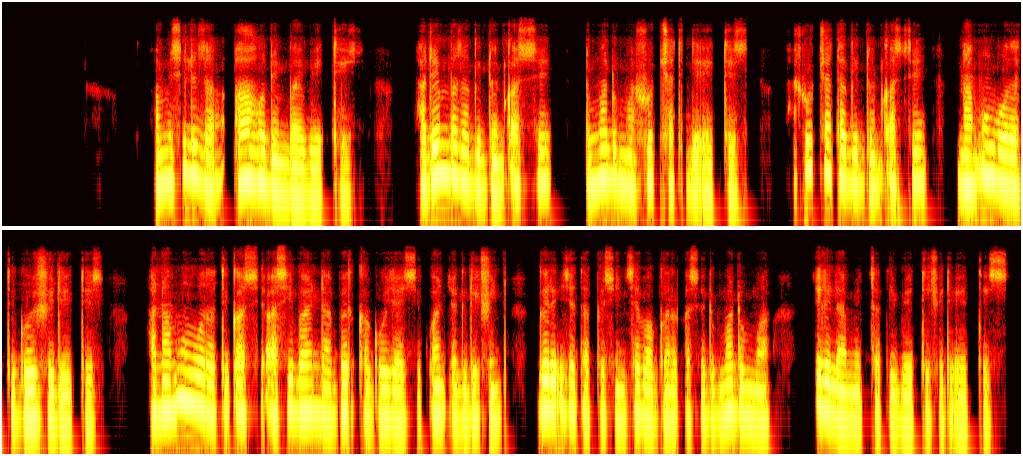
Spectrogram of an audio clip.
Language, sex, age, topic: Gamo, male, 25-35, agriculture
